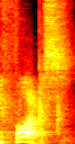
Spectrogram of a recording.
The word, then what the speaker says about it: Fuchs: I've been saying fucks.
